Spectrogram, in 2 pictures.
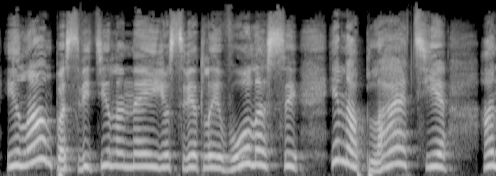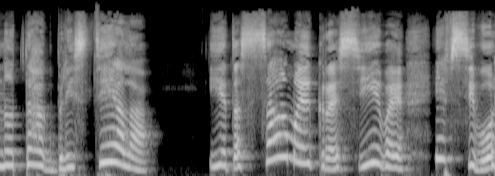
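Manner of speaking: high, lilting voice of an enthusiastic cow; dreamy cow. Acted. Cow telling the crow about the girl dancer, dreamy delight.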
